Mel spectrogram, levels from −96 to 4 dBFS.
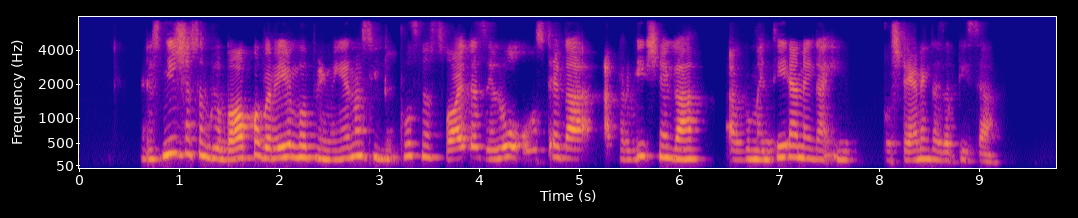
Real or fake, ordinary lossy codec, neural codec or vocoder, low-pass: fake; none; codec, 16 kHz, 1 kbps, X-Codec, HuBERT features, trained on general audio; 7.2 kHz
